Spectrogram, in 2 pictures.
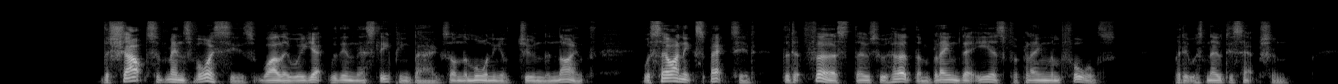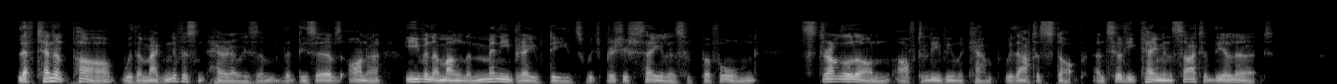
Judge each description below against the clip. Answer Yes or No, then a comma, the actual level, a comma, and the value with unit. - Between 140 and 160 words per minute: No, average, 175 wpm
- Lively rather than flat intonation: No, average, 3.3 semitones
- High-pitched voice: No, very low, 95 Hz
